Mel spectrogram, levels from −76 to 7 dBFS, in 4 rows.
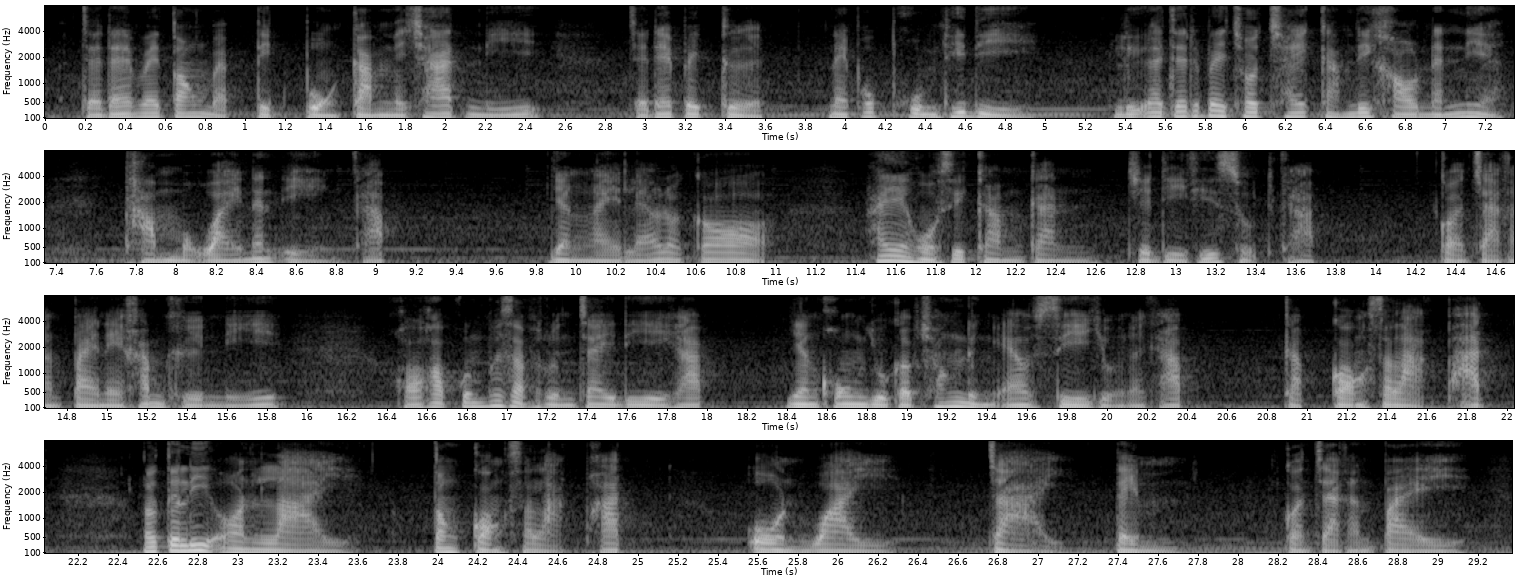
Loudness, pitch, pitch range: -20 LUFS, 90 Hz, 80-105 Hz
